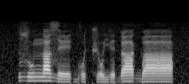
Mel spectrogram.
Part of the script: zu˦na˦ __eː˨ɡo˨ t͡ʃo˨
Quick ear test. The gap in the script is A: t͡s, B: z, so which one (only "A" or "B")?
B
